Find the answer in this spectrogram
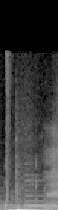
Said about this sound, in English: Oh my God. Bless you.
